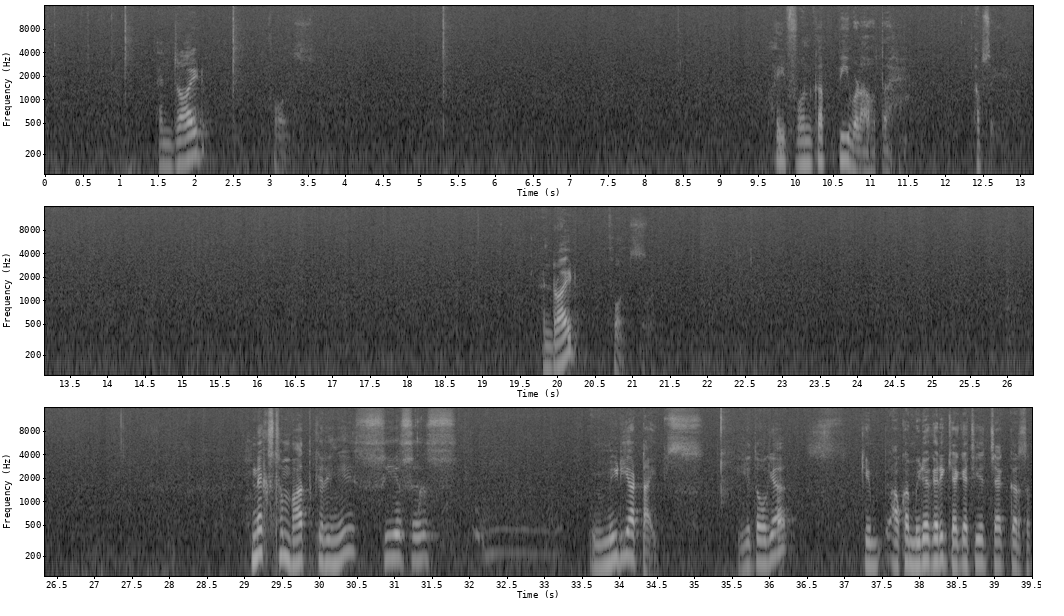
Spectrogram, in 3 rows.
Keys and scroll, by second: 6.8 ctrl+s, 8.5 ctrl+Left, 10.1 ctrl+Right, 13.3 ctrl+s, 19.8 ctrl+s, 26.0 ctrl+s, 36.8 ctrl+s.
